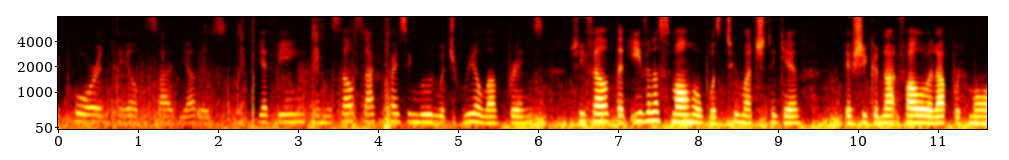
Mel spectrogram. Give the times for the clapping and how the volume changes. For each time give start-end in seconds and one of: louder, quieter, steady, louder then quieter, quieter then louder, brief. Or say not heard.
not heard.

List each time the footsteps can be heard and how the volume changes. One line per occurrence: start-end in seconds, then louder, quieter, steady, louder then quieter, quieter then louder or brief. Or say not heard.
0.0-4.2 louder.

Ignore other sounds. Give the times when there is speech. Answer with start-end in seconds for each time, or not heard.
0.0-11.5.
